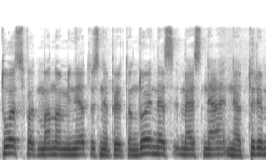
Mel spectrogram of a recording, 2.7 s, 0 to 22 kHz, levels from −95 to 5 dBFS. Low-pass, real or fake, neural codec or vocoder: 10.8 kHz; real; none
